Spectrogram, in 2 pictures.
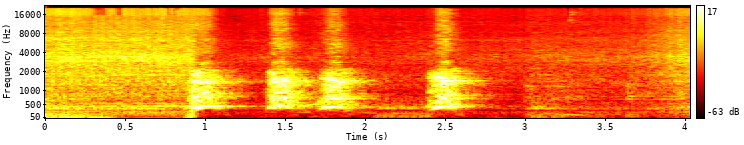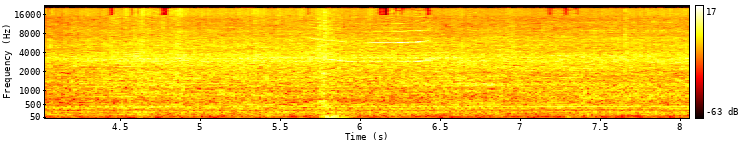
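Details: Great Dane Padme barking at a Roomba while following it around a home; four deep barks in a row, then the steady whirring hum of the robot vacuum fills the rest.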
